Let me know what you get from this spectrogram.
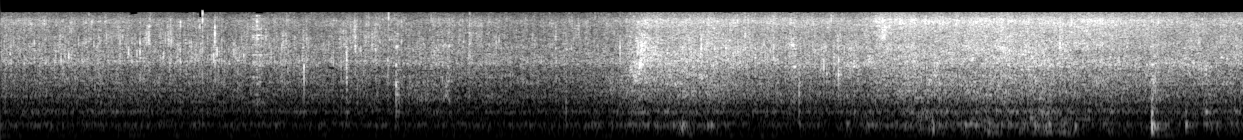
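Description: Chopped shallots, lemongrass, chilies and chili paste sizzling in hot oil in a large aluminium pot while a metal ladle stirs them. The sizzle grows louder about three seconds in as the ingredients are stirred through the oil.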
